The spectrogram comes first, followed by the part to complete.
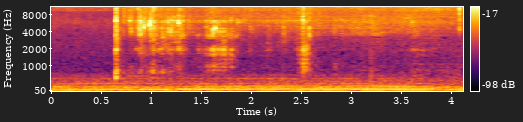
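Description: Soda poured from a plastic bottle into a plastic cup, with a few small clicks and a soft splashing patch in the middle, over a steady low hum inside the car cabin.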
